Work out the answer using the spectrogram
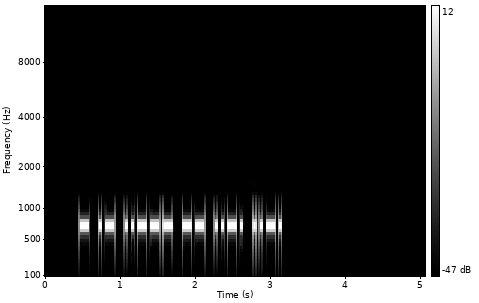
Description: Morse code, heard as a keyed tone, about 28 wpm, 700 Hz. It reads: TA2MFF
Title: DXCC-100 Call Signs - 6 Characters - 28wpm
